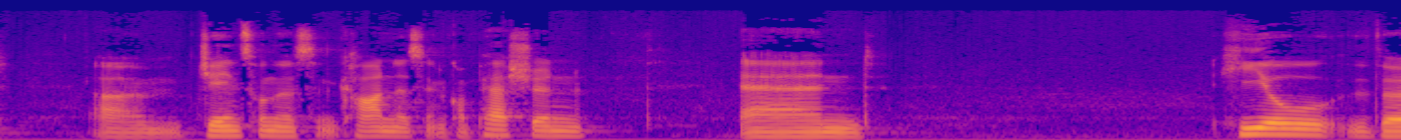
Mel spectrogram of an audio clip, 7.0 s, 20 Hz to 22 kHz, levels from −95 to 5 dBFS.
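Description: A speech recording carries two faults. Throughout, the signal was likely truncated to about 9 bits with no dither, so its rounding error tracks the audio instead of forming a steady hiss. The result is a grainy, gritty distortion roughly 35 dB below the signal that shifts with the speech and is most obvious on quiet syllables and decaying word endings. These low-level passages sound rough and can sputter as they fall toward silence. Separately, periodic USB or driver dropouts come from a background task stalling the audio path about every 1.02 s, from 0.72 s to 6.85 s, roughly seven times in all. Each stall skips a tiny sliver of audio, only a fraction of a millisecond, with nothing filled in. The abrupt splice produces an evenly spaced tick wherever speech is present at that instant.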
